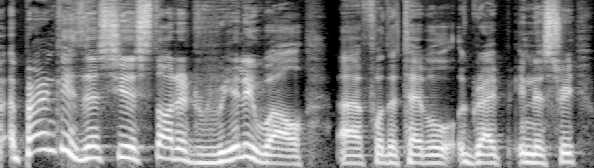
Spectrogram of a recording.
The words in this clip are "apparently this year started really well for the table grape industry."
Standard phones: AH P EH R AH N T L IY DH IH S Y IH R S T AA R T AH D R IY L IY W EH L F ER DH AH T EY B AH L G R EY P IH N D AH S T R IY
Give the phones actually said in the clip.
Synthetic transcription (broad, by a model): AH P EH R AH N T L IY DH IH S Y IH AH S T AA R T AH D R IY L IY W EH L F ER DH AH T EY B AH L G R EY P IH N D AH S T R IY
